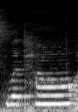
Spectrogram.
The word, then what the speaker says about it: xylitol: I don't know how you pronounce it. It's xylitol.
